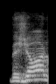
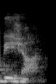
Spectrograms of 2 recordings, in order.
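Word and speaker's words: Bijan: they'll be like oh my name's actually pronounced like this after like so many times and because it gets people talking about him like Bjan Robinson. I remember everyone called him Bjon and then in the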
